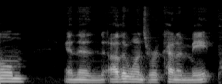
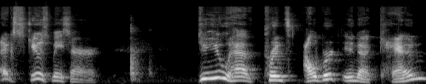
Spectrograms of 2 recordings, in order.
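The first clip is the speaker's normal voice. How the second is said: loud, swooping, drawn-out, stretched clown voice; 8 semitones higher, 8 dB louder than usual. Describing a video scene where a voice is heard: Tim Curry voice. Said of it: "Tim Curry's voice doing the whole".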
